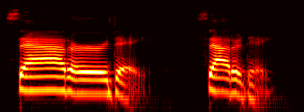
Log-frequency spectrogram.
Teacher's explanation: You start with the syllable sa, that's the primary stress. Then we have a flap T and a schwa. Satter, end it with an R.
